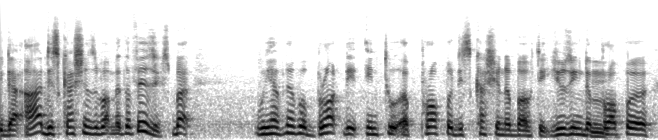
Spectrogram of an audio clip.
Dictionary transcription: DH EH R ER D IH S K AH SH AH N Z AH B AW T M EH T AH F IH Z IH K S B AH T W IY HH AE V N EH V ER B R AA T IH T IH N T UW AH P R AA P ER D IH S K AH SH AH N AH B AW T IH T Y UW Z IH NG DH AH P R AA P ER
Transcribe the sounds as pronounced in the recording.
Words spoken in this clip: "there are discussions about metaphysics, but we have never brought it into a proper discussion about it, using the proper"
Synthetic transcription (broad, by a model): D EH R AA D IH S K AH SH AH N S AH B AW T M EH T AH F IH Z IH K S B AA T W IY HH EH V N EH V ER B R AA T IH T IH N T UW AH P R AA P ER D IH S K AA SH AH N AH B AW T IH T Y UW Z IH NG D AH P R AA P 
